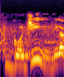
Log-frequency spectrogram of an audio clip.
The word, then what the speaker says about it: goy: Es por haber creído en él que nosotros, los gentiles, en en hebreo hay una expresión que se lee y se pronuncia goy conmigo, goyin.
